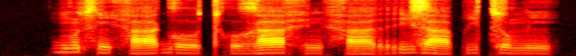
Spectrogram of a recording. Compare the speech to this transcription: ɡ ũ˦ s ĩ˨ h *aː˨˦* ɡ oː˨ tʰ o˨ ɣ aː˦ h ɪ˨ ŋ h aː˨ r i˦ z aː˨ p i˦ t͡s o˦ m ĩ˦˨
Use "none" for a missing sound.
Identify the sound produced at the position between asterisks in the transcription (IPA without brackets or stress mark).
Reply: aː˨˦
